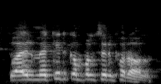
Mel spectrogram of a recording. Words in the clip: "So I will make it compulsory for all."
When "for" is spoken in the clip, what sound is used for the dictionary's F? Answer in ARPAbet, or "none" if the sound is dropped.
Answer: P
